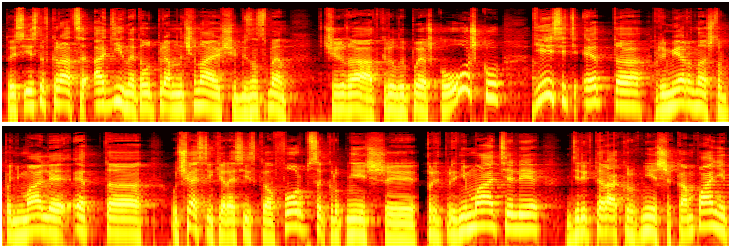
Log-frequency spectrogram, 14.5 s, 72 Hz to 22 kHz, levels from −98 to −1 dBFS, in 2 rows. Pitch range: 120-155 Hz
